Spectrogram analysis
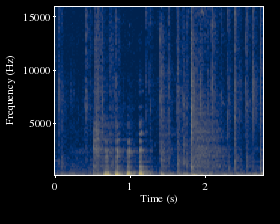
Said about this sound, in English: Leaving in my keyboard sounds.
